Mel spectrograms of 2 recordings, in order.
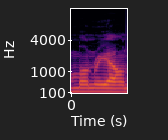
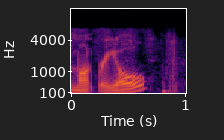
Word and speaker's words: Montreal: I wanted to congratulate you on your sophistication there of the silent T in Montreal. It is a silent T.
